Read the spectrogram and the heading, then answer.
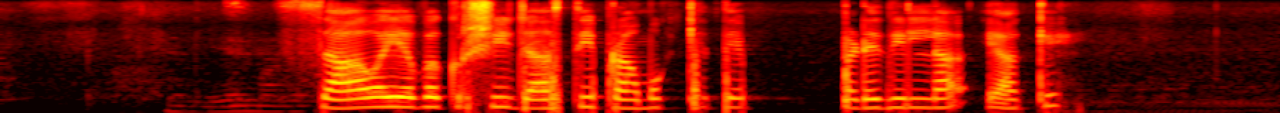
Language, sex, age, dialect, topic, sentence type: Kannada, female, 36-40, Central, agriculture, question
